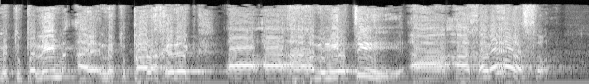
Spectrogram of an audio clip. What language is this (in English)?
Hebrew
